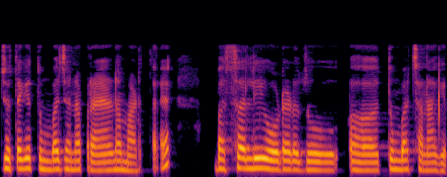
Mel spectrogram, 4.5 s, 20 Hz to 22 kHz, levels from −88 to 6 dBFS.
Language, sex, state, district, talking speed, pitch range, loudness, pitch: Kannada, female, Karnataka, Shimoga, 145 wpm, 180-215 Hz, -16 LUFS, 200 Hz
